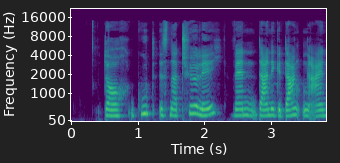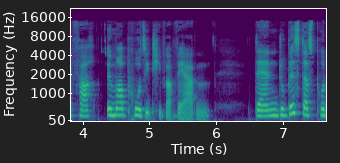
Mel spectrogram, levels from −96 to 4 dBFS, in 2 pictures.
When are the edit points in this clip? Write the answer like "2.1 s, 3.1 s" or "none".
2.3 s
